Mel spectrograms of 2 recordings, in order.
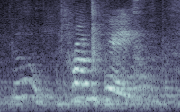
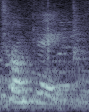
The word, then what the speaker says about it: truncate: Truncate. Remember, this is pronounced trunk, like trunk of the car. Truncate.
